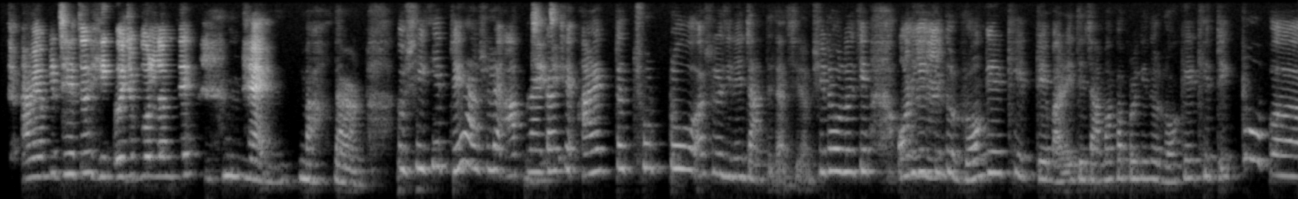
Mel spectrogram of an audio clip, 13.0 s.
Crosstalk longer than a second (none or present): none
